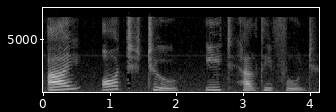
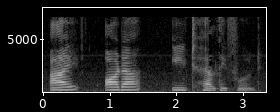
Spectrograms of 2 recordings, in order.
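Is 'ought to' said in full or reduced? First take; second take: full; reduced. First: Ought to is said fully as two words. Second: Ought to is reduced to oughta.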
